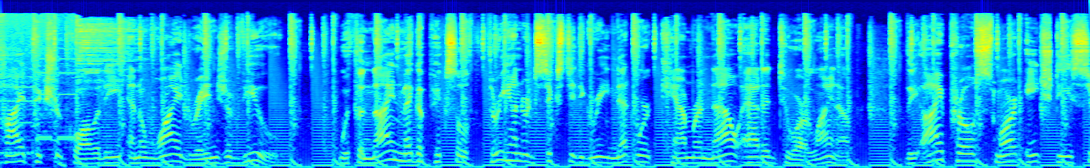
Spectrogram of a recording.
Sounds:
Music, Speech

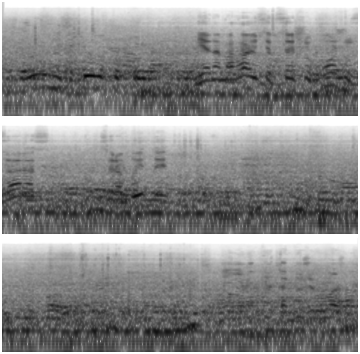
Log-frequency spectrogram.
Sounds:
Speech

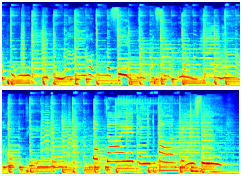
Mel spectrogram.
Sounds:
Music

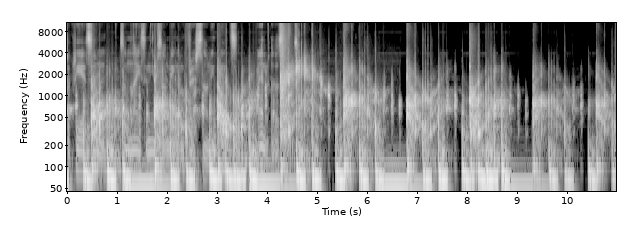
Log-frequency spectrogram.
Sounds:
Music, Speech

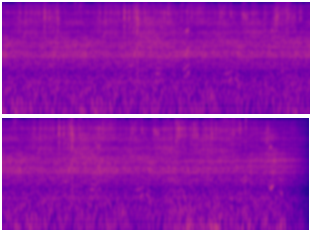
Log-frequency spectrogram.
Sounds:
Speech, Car passing by

